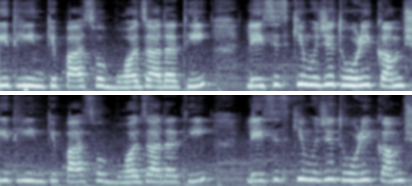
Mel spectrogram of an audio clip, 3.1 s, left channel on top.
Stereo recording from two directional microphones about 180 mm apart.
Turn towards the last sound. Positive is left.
turn(degrees=45)  # may be behind; listen again after turning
